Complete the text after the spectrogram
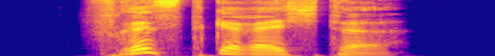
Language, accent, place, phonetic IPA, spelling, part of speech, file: German, Germany, Berlin, [ˈfʁɪstɡəˌʁɛçtə], fristgerechte, adjective, De-fristgerechte.ogg
- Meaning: inflection of fristgerecht: 1. strong/mixed nominative/accusative feminine singular 2. strong nominative/accusative plural 3. weak nominative all-gender singular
